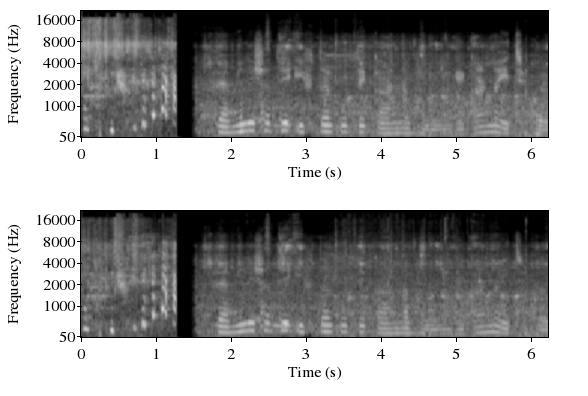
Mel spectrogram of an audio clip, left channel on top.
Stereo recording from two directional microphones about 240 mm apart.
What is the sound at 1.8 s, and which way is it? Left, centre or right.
Speech, left.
